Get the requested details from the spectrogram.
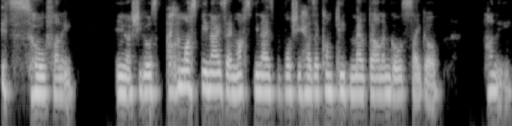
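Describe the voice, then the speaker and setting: With a dark, mellow tone, a woman talks at a moderate pace in a monotone, flat intonation. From India. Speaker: presenter. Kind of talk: illustrated presentation. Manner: conversational.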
